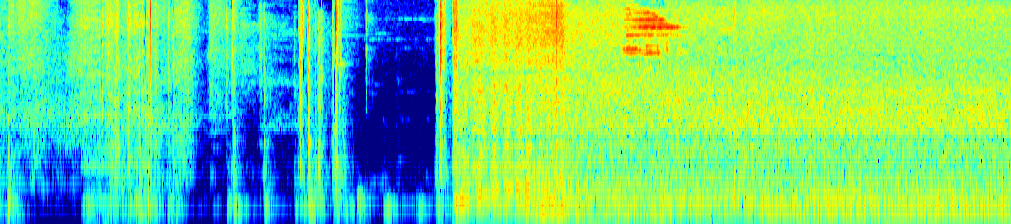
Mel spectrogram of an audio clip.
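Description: A few clicks and clunks, then a Fiat Doblo engine cranks and catches around the midpoint, settling into a steady close idle.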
